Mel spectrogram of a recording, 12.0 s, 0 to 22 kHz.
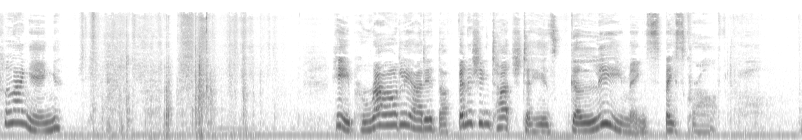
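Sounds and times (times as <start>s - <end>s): paper page turning: 1.2s - 4.2s.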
